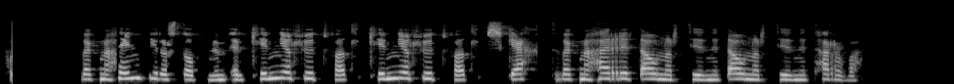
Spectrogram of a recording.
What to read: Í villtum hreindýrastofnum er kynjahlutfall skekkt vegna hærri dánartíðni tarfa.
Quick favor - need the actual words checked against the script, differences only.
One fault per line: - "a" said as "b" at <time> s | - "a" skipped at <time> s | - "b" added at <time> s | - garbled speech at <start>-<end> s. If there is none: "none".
- "villtum" said as "vegna" at 0.9 s
- "kynjahlutfall" added at 3.7 s
- "dánartíðni" added at 7.3 s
